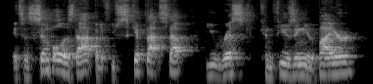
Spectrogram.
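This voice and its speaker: A somewhat breathy male voice. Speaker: sales trainer. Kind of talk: live presentation to group. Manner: fast.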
